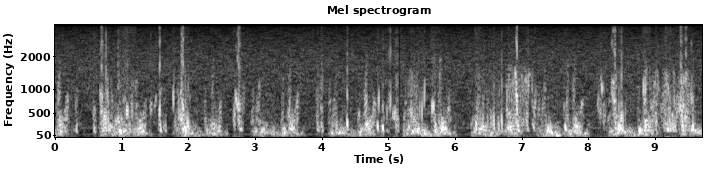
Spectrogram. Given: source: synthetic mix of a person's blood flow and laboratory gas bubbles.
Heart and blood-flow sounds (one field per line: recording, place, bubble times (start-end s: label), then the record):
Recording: Doppler ultrasound of blood flow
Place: precordium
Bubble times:
0.28-0.35 s: bubbles
0.55-1.22 s: bubbles
1.41-1.67 s: bubbles
1.74-2.06 s: bubbles
2.65-2.84 s: bubbles
3.90-4.03 s: bubbles
4.19-4.25 s: bubbles
4.34-4.42 s: bubbles
4.80-5.17 s: bubbles
5.26-5.58 s: bubbles
5.61-5.76 s: bubbles
6.28-7.24 s: bubbles
7.62-7.71 s: bubbles
8.12-8.30 s: bubbles
8.32-8.56 s: bubbles
8.79-9.61 s: bubbles
From the record:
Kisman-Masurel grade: 243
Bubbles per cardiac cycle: several, 3 to 8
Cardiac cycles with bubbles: 100%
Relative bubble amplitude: loud (0.450 to 0.775)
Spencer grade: 3 (all of the cardiac periods contain showers or single bubble signals, but not dominating or overriding the cardiac motion signals)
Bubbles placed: only in the low amplitude regions of the cardiac cycle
